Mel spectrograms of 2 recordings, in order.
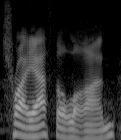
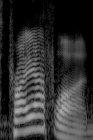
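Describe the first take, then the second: First: "triathlon" mispronounced as tri-ath-a-lon; slowly sounded "triathlon" with an added middle vowel; extra syllable. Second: "triathlon" as tri-ath-lon; slowly corrected "triathlon", no vowel after the th; no extra syllable. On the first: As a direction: slip an uh between "th" and "lon" in "triathlon". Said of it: "It's not triathlon". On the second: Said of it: "It's two syllables". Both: Shown as a demonstration.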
